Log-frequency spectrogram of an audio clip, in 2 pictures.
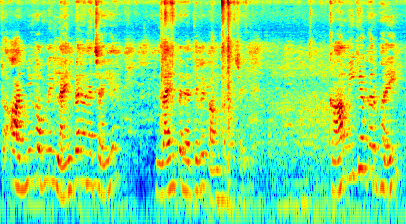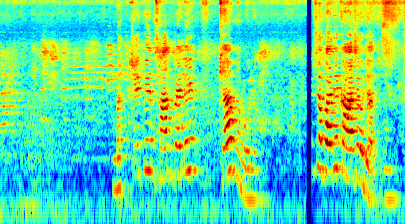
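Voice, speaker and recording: A woman's voice: on the high side, expressive, moderate pace, pauses often, faint music behind. Chatty woman vlogging, far from the mic. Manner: chatty and rambling, mixing in English words. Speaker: home vlogger. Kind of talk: rambling casual vlog chat. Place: home, cooking in the kitchen. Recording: roomy, distant mic with noisy background.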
